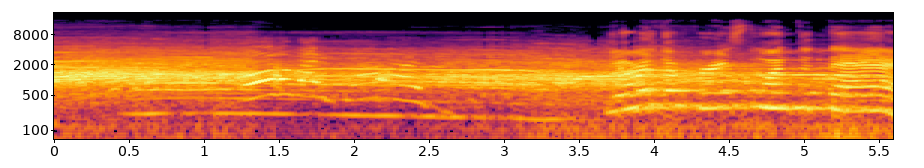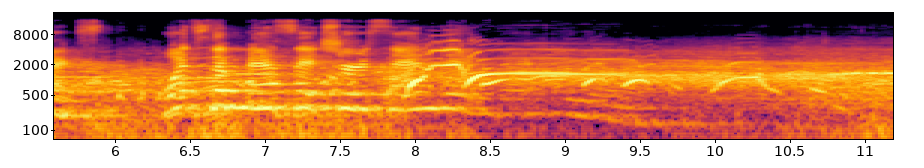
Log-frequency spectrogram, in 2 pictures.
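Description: An audience screams and cheers.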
